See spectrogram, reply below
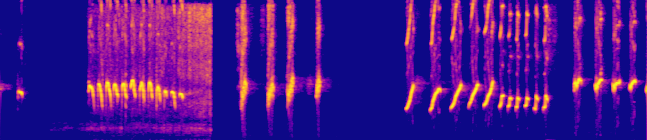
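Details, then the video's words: Lure sound of a purple-throated sunbird (kolibri ninja) used to attract birds: a fast trill of sharp high chips, then spaced single clicks, then quick downslurred high notes repeated in a lively series. "Pancingan konin paling ampuh full suara pikat burung Kolibri ninja"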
